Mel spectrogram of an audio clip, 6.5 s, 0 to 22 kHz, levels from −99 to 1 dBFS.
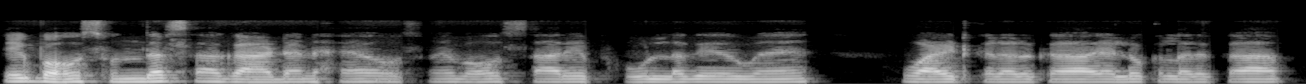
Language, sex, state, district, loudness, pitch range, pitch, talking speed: Hindi, male, Jharkhand, Deoghar, -23 LUFS, 125-135 Hz, 130 Hz, 175 wpm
